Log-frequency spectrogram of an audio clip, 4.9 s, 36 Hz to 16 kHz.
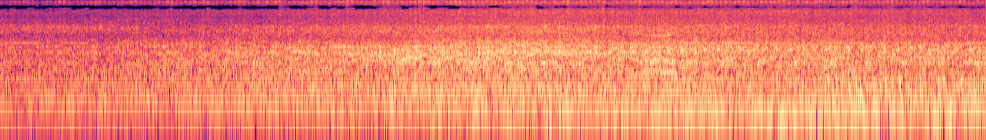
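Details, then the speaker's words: Ford F450 Power Stroke diesel, cold start after new serpentine belt: deep, steady clatter settling into even idle while warming, no belt squeal or chirp; belt spinning fine. Normal idle. "It's spinning. That's all I can ask for. Bottom of the range, but she's cold. Let her warm up a little bit."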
